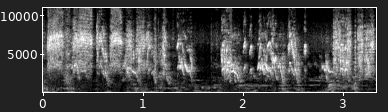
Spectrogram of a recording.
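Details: Several bursts of shrill, rasping budgie chirps and warbles, broken by brief pauses, with fast squeaky notes tumbling over one another.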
